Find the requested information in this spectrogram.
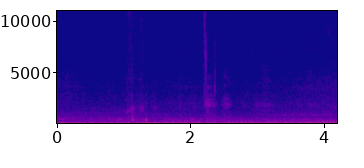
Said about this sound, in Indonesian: Iya, yeah, ada motor.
